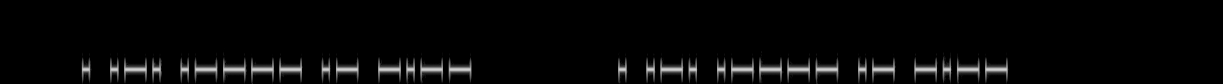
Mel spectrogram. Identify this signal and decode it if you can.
Morse code, heard as a keyed tone, about 17 wpm, 700 Hz. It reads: ER1AY ER1AY
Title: DXCC-100 Call Signs - 5 Characters - Repeated 2x - 17wpm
